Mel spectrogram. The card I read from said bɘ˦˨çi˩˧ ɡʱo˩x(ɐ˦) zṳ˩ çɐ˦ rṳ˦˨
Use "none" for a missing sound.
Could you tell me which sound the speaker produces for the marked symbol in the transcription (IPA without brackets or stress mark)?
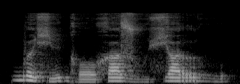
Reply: ɐ˦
